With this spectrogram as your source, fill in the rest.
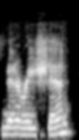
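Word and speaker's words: Minnareshin: That's Mineration, Minna spelled with two N's, M-I-N-N-A-R-E-S-H-I-N.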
